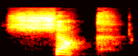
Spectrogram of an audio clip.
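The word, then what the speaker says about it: chalk: Y junto al eraser, entonces estaríamos ahora hablando de la shock con CH y una O corta. Shock. La L con la K, y esto nos va a servir para Sir, esta.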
